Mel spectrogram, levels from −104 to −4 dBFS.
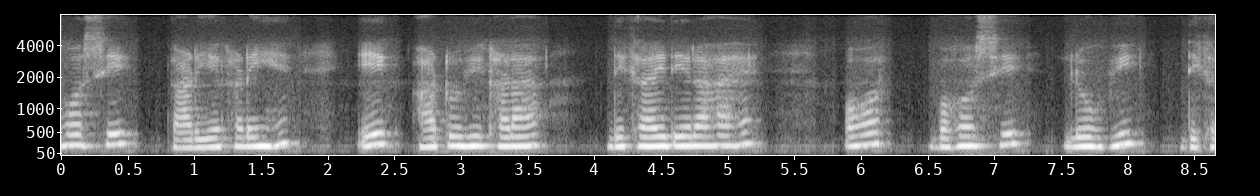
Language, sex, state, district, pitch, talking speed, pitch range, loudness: Hindi, female, Goa, North and South Goa, 205 Hz, 145 wpm, 195-230 Hz, -15 LUFS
